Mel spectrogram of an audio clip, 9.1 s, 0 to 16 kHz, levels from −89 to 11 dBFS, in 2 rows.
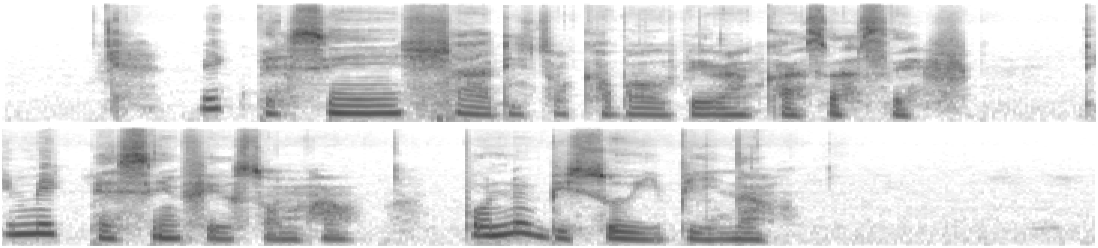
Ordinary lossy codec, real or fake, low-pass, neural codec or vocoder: none; fake; 14.4 kHz; vocoder, 44.1 kHz, 128 mel bands, Pupu-Vocoder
